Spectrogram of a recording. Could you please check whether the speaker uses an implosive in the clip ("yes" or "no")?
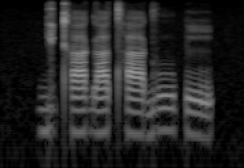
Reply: no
